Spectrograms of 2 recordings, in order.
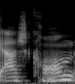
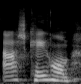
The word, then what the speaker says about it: Ash K Holm: I think so many people say Ash Holm, but hey, if you want to come correct, it's Ash K Holm.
